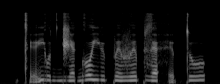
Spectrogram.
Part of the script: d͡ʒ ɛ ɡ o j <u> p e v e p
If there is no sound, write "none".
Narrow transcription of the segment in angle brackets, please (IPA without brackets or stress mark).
y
